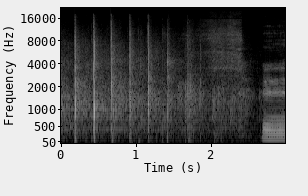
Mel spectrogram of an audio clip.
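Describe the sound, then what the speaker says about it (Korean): A congregation at a Wednesday Won Buddhist service claps together in a steady rhythm of sharp, evenly spaced beats that fade out. A voice or tone rises right after. "날씨 부처님께도 박수 한번 치겠습니다"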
